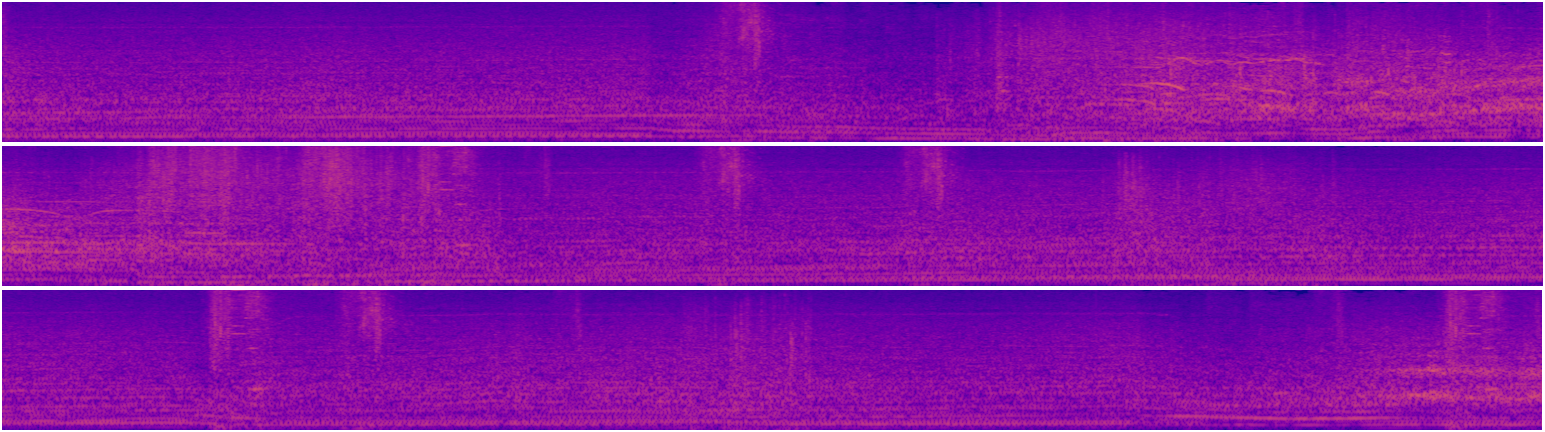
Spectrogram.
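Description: A racing car engine roars, rising and falling as it shifts gears.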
